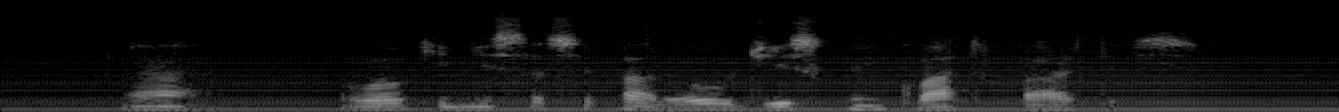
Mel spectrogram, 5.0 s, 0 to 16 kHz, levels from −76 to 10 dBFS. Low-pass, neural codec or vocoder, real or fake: 14.4 kHz; none; real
